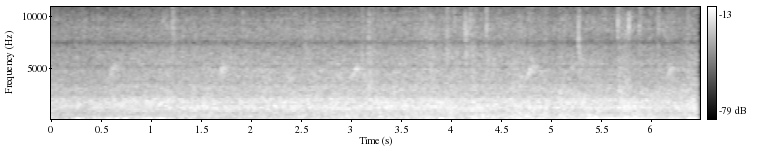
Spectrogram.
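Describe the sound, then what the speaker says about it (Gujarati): Soft, steady rainfall patters continuously in the background, faint and even throughout with no voices. "વરસાદ આવી ગયો છે"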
